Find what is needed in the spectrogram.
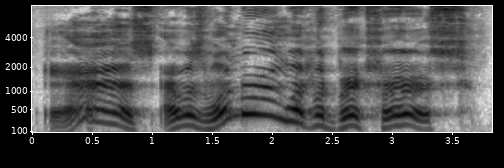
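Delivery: very high, muffled, booming voice, slow and loud. Showing a tip, speaking into a beer glass: Bane impression through a beer glass. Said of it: "get a beer glass".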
